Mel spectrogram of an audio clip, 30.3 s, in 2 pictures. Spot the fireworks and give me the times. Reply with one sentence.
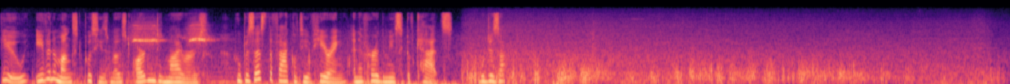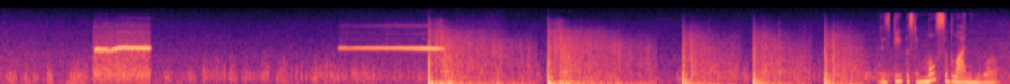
You can hear the fireworks from 21.6 to 28.1 s.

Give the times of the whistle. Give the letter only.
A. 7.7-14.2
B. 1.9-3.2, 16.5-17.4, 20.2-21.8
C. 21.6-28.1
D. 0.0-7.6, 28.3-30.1
B.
